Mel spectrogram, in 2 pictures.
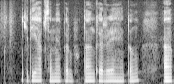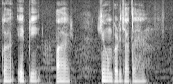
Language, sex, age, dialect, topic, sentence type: Hindi, male, 18-24, Hindustani Malvi Khadi Boli, banking, question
